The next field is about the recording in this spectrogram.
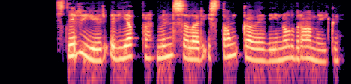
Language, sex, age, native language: Icelandic, female, 18-19, Icelandic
